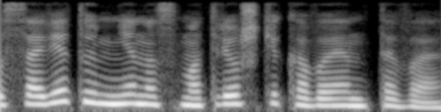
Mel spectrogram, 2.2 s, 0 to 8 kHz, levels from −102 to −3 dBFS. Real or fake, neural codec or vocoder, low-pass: real; none; 7.2 kHz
